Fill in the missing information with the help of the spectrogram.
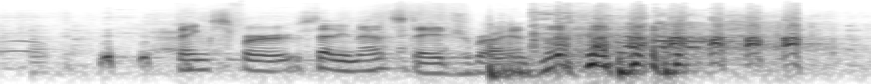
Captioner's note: some Laughter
